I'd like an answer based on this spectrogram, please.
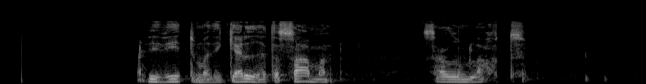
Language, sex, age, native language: Icelandic, male, 40-49, Icelandic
